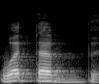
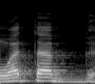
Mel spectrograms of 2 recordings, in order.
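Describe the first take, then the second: Both takes have the same delivery.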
